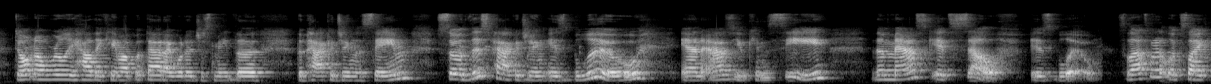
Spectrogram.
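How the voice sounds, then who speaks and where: A woman's fairly high voice with ordinary pitch variation at a moderate pace, amid noticeable background noise and audible room echo. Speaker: beauty vlogger. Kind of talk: product review. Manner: casual, conversational.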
